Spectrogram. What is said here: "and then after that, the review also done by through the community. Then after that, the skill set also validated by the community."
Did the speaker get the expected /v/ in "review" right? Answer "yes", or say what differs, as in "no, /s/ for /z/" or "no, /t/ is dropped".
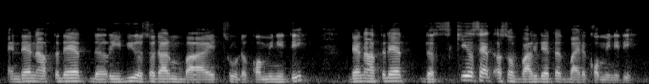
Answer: yes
